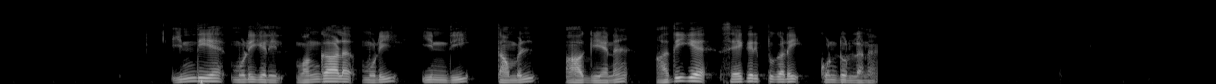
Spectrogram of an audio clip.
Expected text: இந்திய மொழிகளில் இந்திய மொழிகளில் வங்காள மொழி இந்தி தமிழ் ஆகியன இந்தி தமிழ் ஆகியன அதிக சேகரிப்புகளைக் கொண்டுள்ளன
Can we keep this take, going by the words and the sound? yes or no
no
